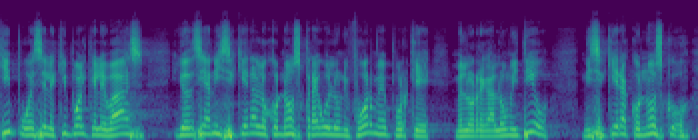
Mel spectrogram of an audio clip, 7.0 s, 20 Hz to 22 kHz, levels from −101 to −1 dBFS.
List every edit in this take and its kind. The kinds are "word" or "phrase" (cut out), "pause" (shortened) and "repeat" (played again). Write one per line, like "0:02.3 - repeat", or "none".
0:02.1 - word
0:03.0 - word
